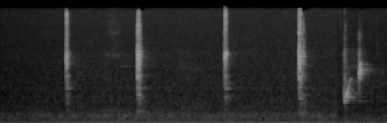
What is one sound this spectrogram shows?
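A clock ticks slowly and steadily.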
